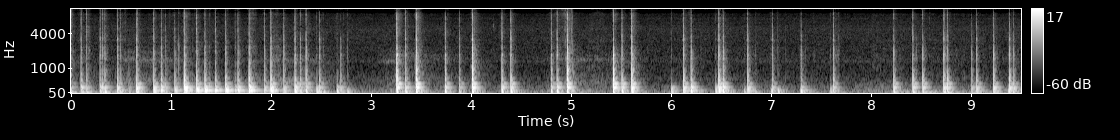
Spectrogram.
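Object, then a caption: Wooden tabletop. Short fingernails of one hand tap fast on a large, solid, worn wooden tabletop, producing quick dry knocks with a low, woody body and very short decay. A dense flurry of taps gives way after a brief pause to sparser, evenly spaced taps in small bursts, each dying away almost instantly.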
